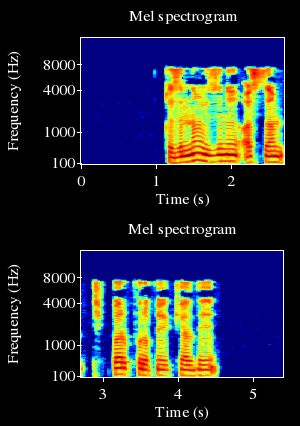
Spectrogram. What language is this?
Uyghur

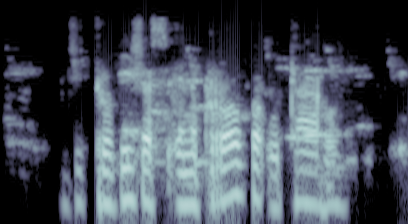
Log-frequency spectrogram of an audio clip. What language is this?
Esperanto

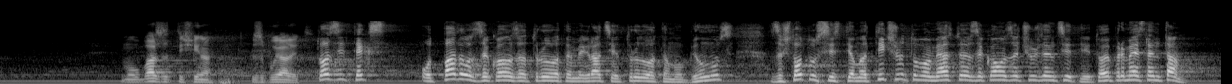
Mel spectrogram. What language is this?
Bulgarian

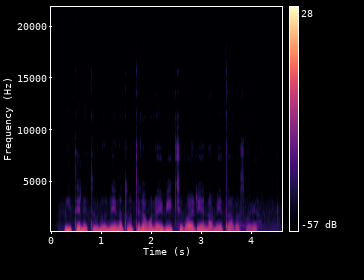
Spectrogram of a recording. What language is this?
Kalenjin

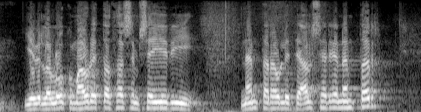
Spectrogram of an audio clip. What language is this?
Icelandic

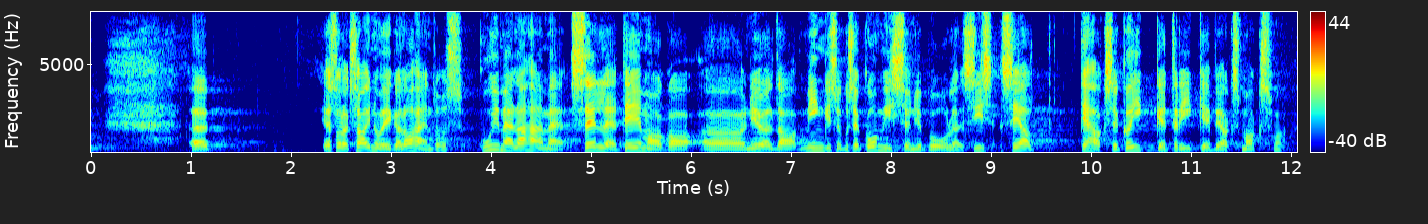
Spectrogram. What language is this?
Estonian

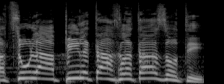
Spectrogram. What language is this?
Hebrew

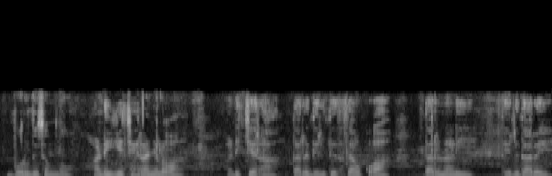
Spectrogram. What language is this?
Santali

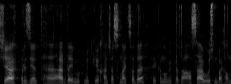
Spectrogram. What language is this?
Kazakh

